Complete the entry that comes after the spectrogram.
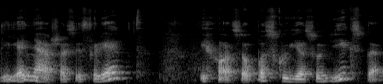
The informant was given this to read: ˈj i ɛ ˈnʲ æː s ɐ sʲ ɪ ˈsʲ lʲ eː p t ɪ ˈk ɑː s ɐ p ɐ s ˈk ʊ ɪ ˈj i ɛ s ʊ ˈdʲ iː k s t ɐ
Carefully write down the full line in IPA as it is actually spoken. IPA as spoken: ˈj i ɛ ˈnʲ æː ʃ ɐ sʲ ɪ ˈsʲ lʲ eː p t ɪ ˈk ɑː s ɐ p ɐ s ˈk ʊ ɪ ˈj i ɛ s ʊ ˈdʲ iː k s t ɐ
